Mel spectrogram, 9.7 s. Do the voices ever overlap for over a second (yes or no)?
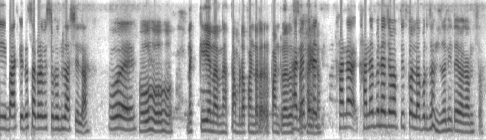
no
